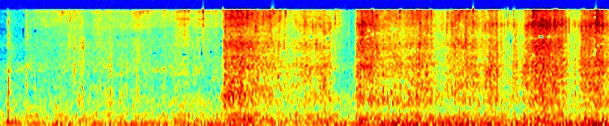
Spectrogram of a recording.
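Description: Gloved hands push and spread small tan river-rock gravel, loose landscape rock, in a paver-edged bed. A soft, quiet scraping gives way after about two seconds to louder, bright crunching and grinding of the pebbles, with a brief lull near three seconds before the crunching picks up again.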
